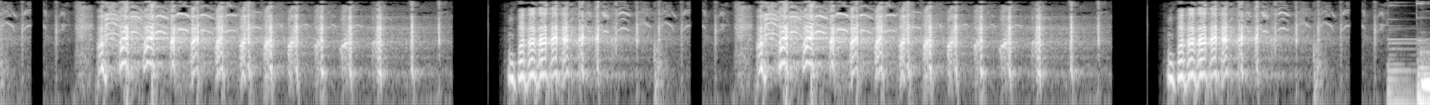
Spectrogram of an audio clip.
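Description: High-pitched laughter in quick pulses: the same laugh clip repeats three times with short silent gaps between.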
